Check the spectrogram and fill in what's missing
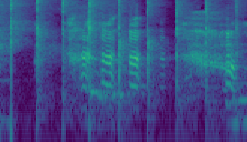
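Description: Several sharp hand claps from a small group indoors, spaced irregularly in quick succession, close and moderately loud.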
